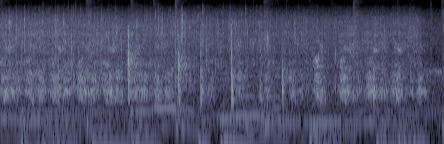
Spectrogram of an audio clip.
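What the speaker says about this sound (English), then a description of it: "I will make the scrambled eggs." Scrambled eggs fry and are stirred in a pan beside noodles for an arranged Shin Ramen dish. A steady, loud sizzle carries the scene while close scraping and stirring clatter sounds over it, and no one talks.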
